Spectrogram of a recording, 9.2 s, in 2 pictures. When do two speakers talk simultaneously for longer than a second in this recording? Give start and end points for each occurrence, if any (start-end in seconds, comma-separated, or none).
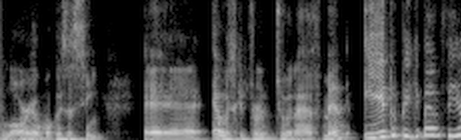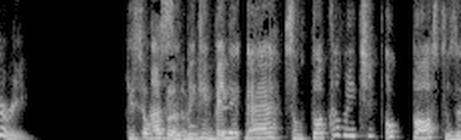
6.1-7.4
